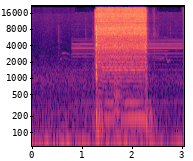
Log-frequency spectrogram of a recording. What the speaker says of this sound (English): the fuel pump is coming on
